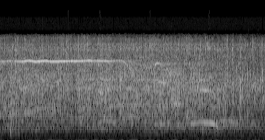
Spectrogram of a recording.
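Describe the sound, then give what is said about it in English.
A large crowd cheers and applauds in a steady, dense roar of clapping, with a few sustained whistles cutting through the loud, continuous wash of noise. “Folks, this is a humongous crowd.”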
